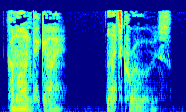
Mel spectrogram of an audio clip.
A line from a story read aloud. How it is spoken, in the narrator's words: deep in my mind near the center a voice whispered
